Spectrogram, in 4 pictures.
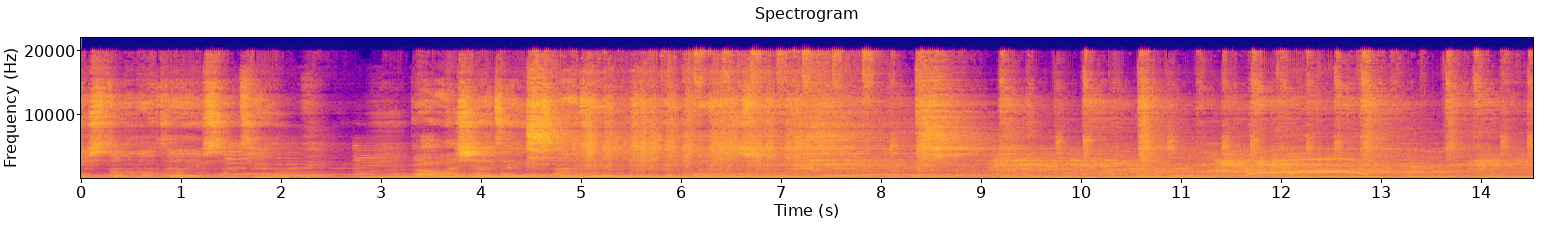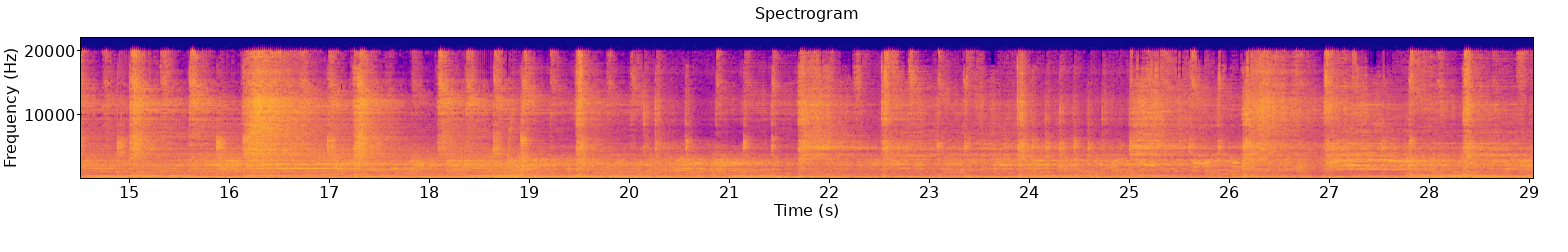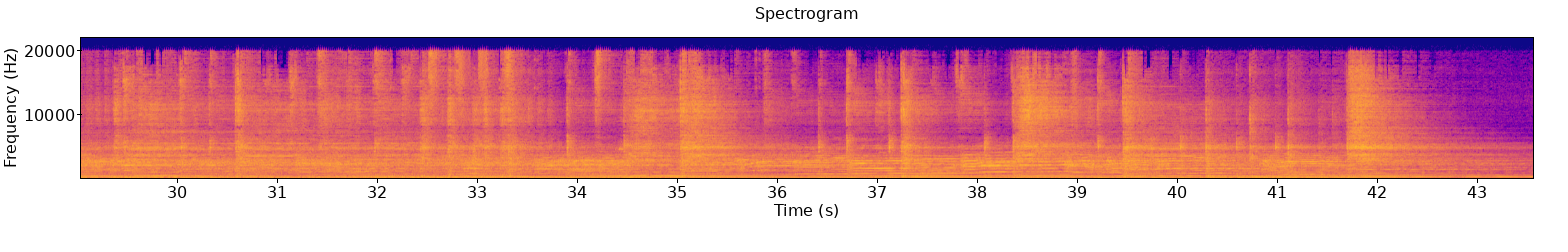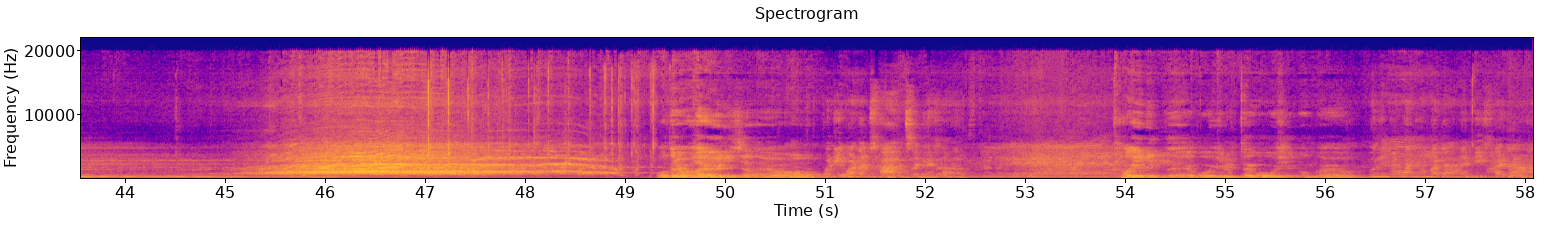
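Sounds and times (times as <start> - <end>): person singing: 0.0 - 23.1, 24.1 - 44.6
live rock band playing: 0.0 - 48.1
shouted voices: 10.5 - 14.4, 44.9 - 49.4.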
